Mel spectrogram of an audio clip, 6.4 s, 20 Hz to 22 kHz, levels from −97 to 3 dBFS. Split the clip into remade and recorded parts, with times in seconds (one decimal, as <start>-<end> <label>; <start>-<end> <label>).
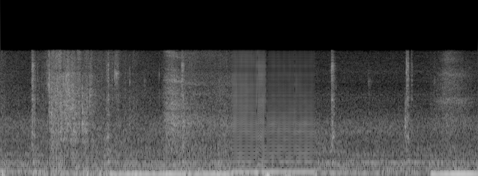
0.0-3.1 recorded; 3.1-4.2 remade; 4.2-6.4 recorded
